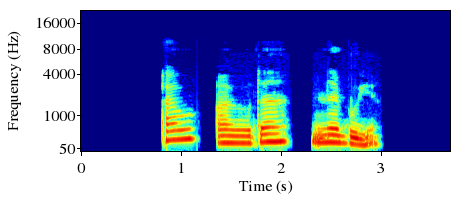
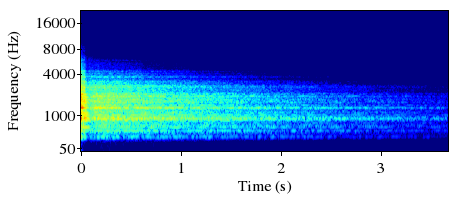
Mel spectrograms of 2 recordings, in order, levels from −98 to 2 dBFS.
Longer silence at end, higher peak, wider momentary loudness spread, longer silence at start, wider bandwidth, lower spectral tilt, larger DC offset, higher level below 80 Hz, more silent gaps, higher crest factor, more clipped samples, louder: second, 0.7 s vs 1.5 s; about the same, 0 dBFS vs 0 dBFS; second, 7 LU vs 21 LU; first, 0.8 s vs 0 s; second, 4.5 kHz vs 6.8 kHz; first, -11 dB/octave vs 1 dB/octave; neither; first, -58 dBFS vs under -90 dBFS; first, 1.22-1.35 s, 2.13-2.31 s vs none; second, 14 dB vs 34 dB; neither; first, -14 LUFS vs -33 LUFS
